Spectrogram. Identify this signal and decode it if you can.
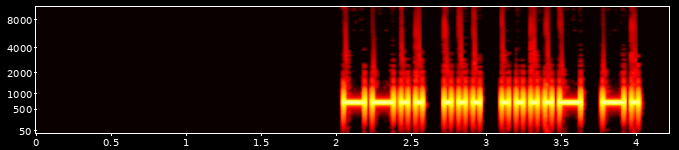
Morse code, heard as a keyed tone, about 25 wpm, 700 Hz. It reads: ZS4N
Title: DXCC-100 Call Signs - 4 Characters - Repeated 3x - 25wpm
